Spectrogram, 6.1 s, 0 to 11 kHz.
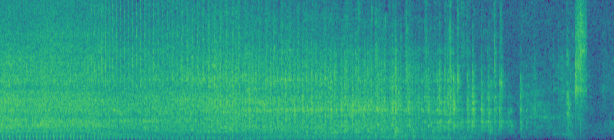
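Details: Low-hour 11hp Generac single-cylinder engine from a generator whose power head smoked, run after freeing a stuck carburetor with penetrating oil (it had been running too fast); strong, even chug holds steady, then coasts down and stops, running healthy.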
